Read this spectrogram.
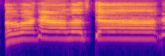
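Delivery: very high-pitched mock squeal; hammed-up cheer, far above normal pitch; excited little kid. Little kid gripping the controller to play Mario, ecstatic. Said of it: "And I'm like".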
